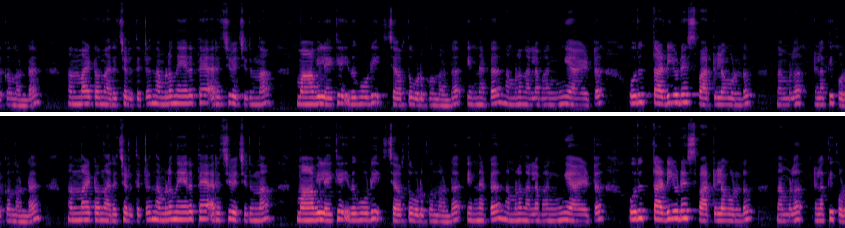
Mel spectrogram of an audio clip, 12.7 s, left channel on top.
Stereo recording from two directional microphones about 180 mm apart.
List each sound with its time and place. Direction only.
0.1 s a woman's voice: 20° right (ahead or behind)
